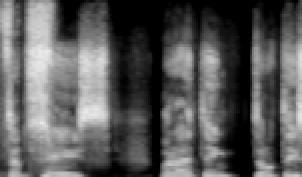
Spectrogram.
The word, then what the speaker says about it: DePace: think Steve which I've heard his last name pronounced different ways. But DePacy. I think I heard David Yao say DePachi or something. It's probably I thought it was like DePace.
